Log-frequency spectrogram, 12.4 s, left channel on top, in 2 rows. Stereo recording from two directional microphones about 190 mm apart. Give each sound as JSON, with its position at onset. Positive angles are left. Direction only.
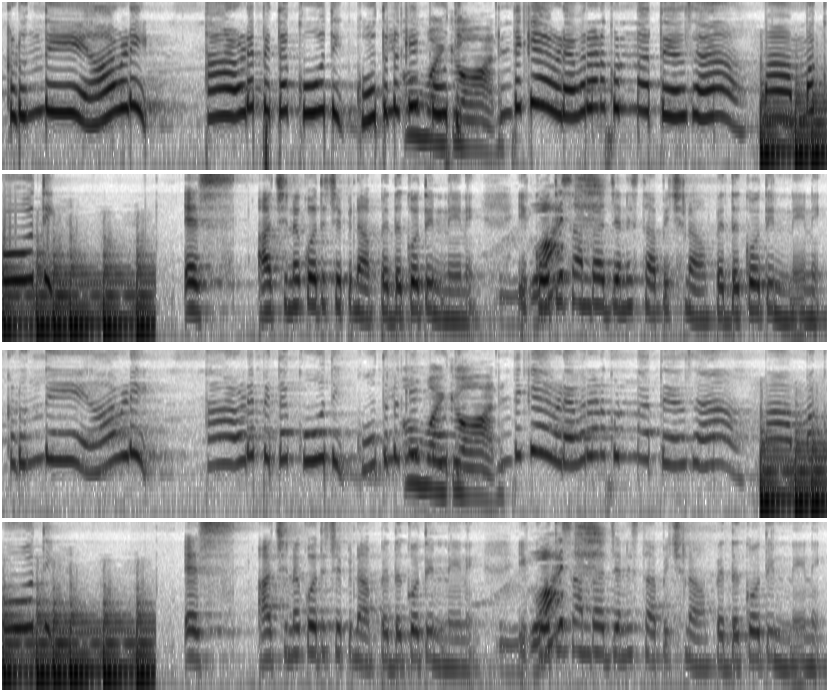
{"t": 0.0, "sound": "a sound", "side_deg": 45}
{"t": 1.5, "sound": "speech", "side_deg": 50}
{"t": 3.2, "sound": "speech", "side_deg": 0}
{"t": 3.8, "sound": "speech", "side_deg": 45}
{"t": 5.7, "sound": "music", "side_deg": 0}
{"t": 7.5, "sound": "a woman's voice", "side_deg": 25}
{"t": 10.2, "sound": "speech", "side_deg": 0}
{"t": 10.8, "sound": "a woman's voice", "side_deg": 25}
